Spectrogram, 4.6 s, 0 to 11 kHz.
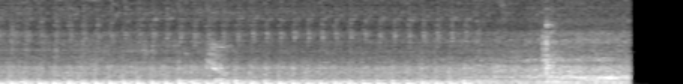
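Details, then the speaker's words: Honda Wave 110i after re-rebuild fixing hard starting and no compression following a rebore and new rings: quick even putter about 3.5 beats a second, no misses or clatter; normal idle, compression restored. "ครับเ่านี้ก็เบาได้รอบเดินปกตินะครับผมไม่มีปัญหาครับ"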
